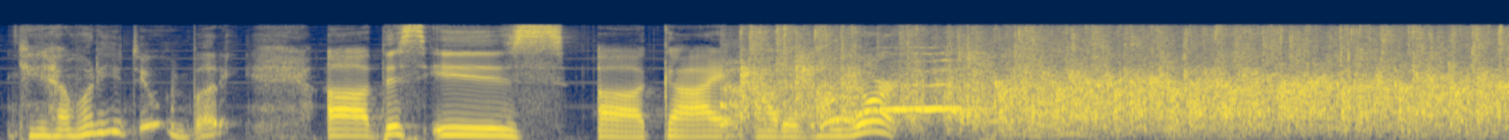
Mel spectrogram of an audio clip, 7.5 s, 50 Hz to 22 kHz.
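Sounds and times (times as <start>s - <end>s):
speech: 0.1s - 5.4s
large crowd applauding at a venue: 3.6s - 7.5s.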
